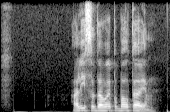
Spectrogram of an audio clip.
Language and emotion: Russian, neutral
